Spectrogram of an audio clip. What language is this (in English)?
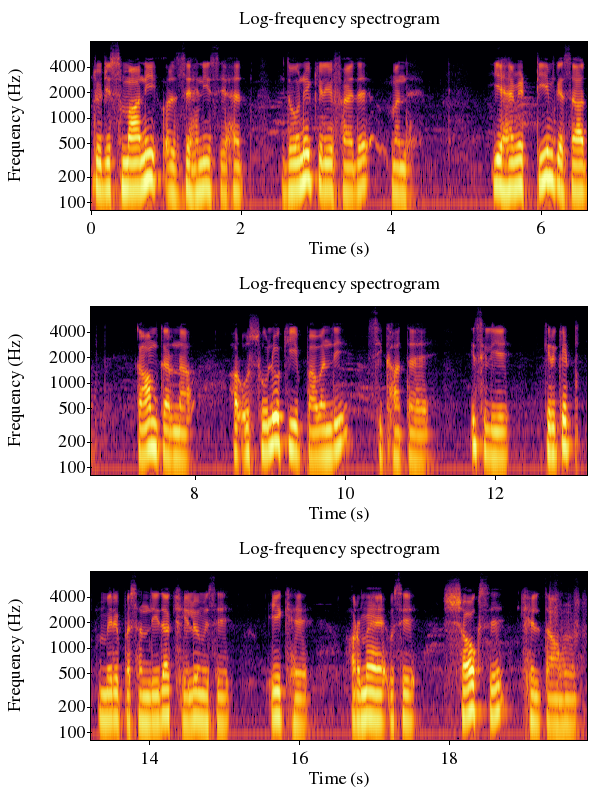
Urdu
